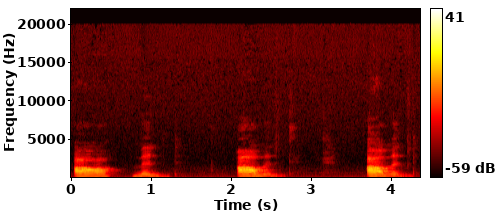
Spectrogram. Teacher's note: There's no L there. It's telling you that the L in that word is silent.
